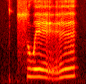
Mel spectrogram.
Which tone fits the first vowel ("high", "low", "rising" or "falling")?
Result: low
